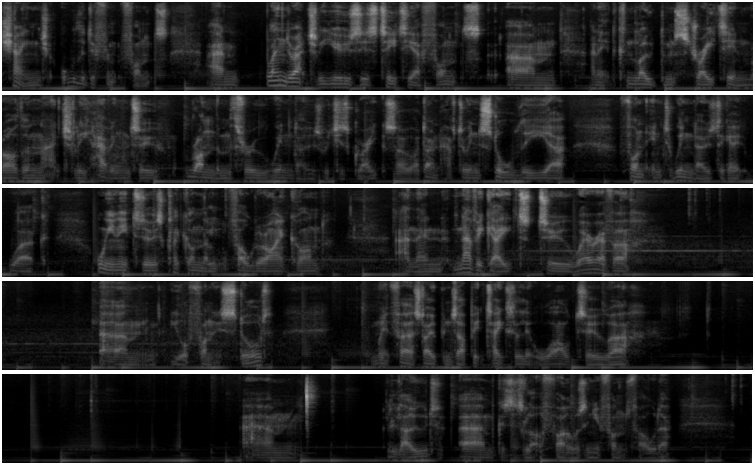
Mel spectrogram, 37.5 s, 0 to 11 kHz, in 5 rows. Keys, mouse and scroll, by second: 17.2 click, 37.3 click.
